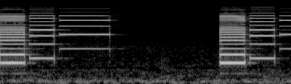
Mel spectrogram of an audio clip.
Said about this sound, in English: it's called acoustic, as it does a series of beeps to let you know the strength of the battery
